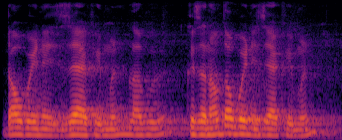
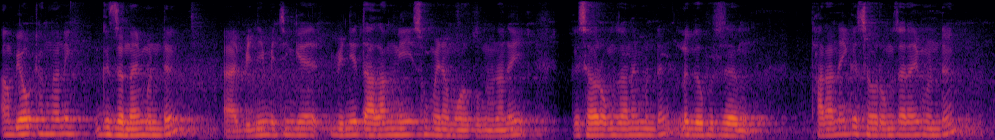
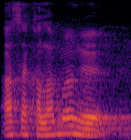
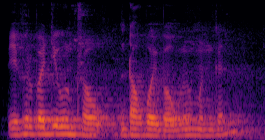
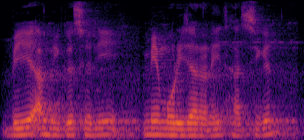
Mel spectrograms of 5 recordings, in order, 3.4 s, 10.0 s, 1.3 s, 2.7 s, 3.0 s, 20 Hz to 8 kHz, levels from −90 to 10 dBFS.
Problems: none marked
